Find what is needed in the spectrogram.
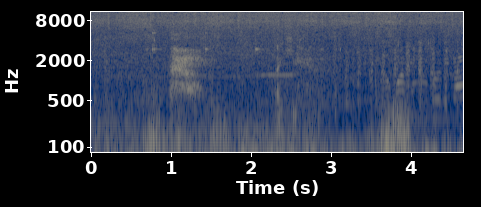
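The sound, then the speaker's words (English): Several short bird calls ring out outdoors in the afternoon while hunters scout for dove, over a steady wash of background noise and low thumps, with a squawky burst early on and chirpy calls near the end. “We hearing birds, and he's sweeping the place.”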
